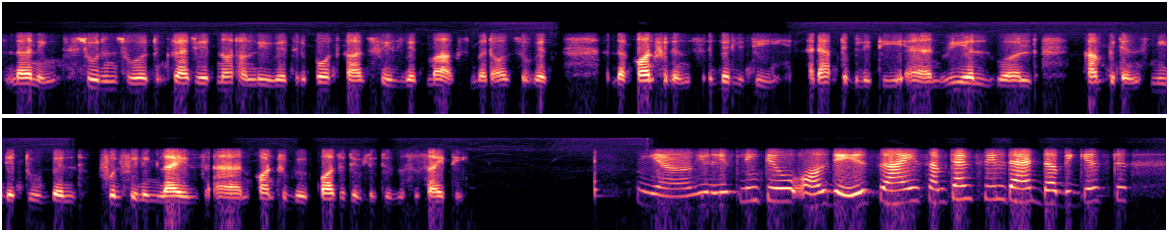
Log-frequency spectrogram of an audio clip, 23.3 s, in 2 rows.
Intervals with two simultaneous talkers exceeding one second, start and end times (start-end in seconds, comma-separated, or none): none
